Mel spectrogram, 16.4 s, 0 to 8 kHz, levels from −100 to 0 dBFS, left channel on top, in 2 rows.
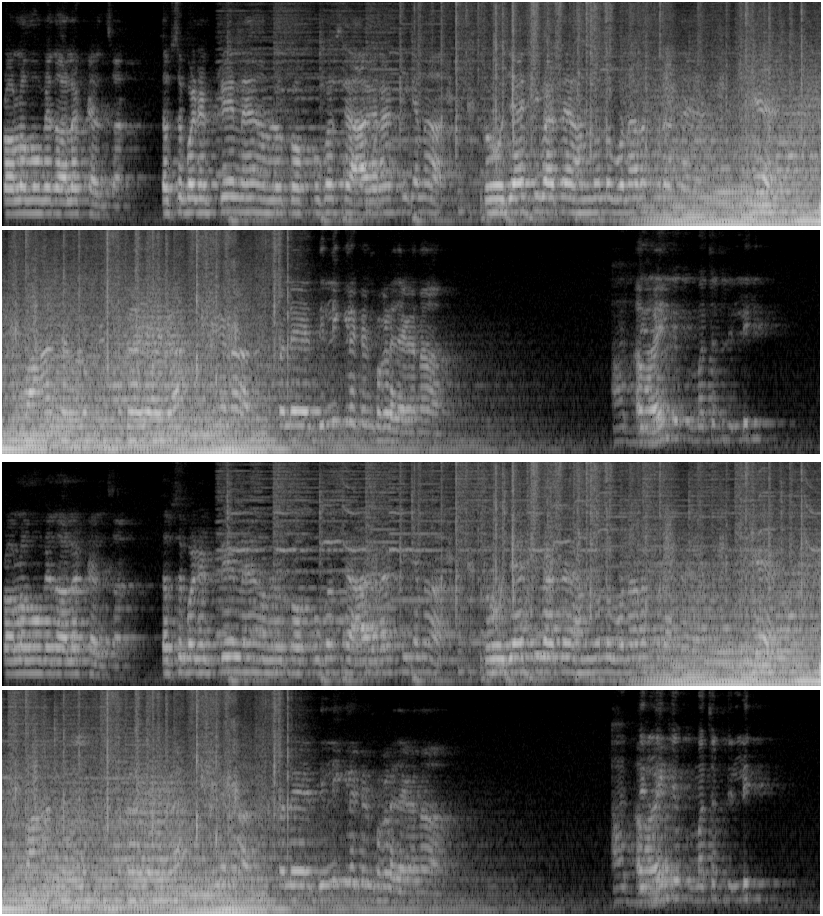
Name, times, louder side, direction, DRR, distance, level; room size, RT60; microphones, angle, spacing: voice 1, 0.0-1.2 1.6-4.4 4.8-7.1 7.4-7.8 8.3-12.6 14.5-14.8, left 4 dB, 75° left, 4 dB, 1.8 m, -33 dB
sound 1, 2.1-9.7, right 4 dB, 45° right, 2.1 m, -45 dB
sound 2, 4.0-11.0, equal, ahead, 0.5 m, -41 dB
sound 3, 6.2-12.6, left 1 dB, 25° left, 1.0 m, -28 dB
voice 2, 8.8-9.2 14.3-15.6, right 1 dB, 60° right, 1 dB, 3.2 m, -45 dB
23.0 x 19.5 x 2.7 m, 0.83 s
head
